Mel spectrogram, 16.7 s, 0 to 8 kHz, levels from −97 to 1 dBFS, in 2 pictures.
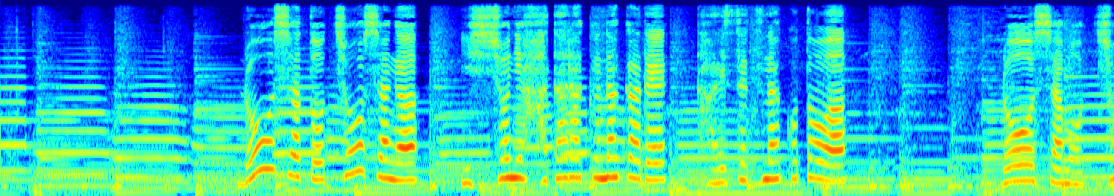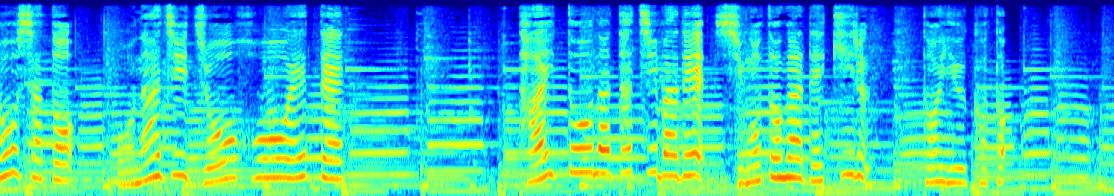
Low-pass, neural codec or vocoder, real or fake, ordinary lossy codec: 7.2 kHz; none; real; none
